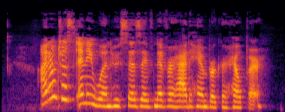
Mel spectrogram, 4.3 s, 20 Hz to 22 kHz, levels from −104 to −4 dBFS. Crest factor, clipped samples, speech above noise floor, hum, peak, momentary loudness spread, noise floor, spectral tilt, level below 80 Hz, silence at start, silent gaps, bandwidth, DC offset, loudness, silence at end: 20 dB; under 0.1%; 32 dB; none; -2 dBFS; 5 LU; -52 dBFS; -3.5 dB/octave; -66 dBFS; 0.6 s; none; 14.5 kHz; under 0.1%; -19 LUFS; 0.35 s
